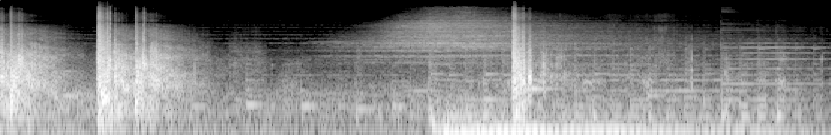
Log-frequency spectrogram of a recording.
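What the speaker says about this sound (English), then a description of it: "The hog, too weak to fight back, goes down with Ryan's single decisive shot" A single loud rifle shot rings out during a wild hog hunt, a sharp crack followed by a deep rolling rumble, with other sharp impulsive bangs nearby in the outdoor scene.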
